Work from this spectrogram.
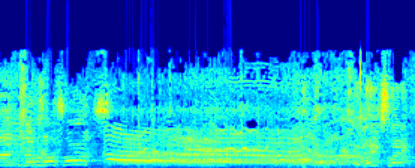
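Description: A crowd cheers and whoops for the Glasgow Barons at the Mary Barbour statue unveiling. Overlapping shouts and high excited voices rise and fall steadily for several seconds, close and loud.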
